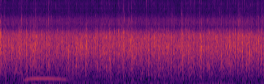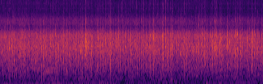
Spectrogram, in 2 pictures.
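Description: Steady rain falling, an even hiss of many drops. About half a second in there is a brief pitched call over it.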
